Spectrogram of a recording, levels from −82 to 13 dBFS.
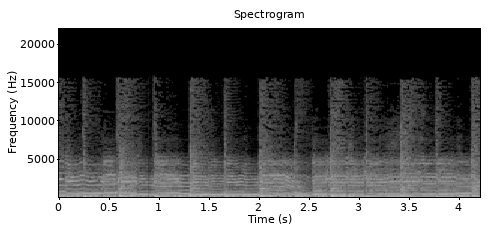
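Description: A short concealed packet loss occurs between 0.87 and 0.91 s: about 20 ms of the stream failed to reach the decoder in time, and the receiver synthesised a 20 ms substitute by extending the preceding sound, following its pitch where it had one or shaping noise where it did not, before crossfading back to the real signal. In the audio this leaves a brief smeared or wobbling patch.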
